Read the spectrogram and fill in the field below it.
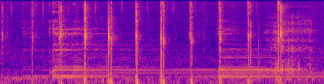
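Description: A scattering of finger snaps from an audience, crisp and sharp, popping at an irregular pace of roughly three per second over a low steady hum, used in place of clapping.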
